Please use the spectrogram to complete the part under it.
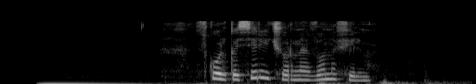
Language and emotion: Russian, neutral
